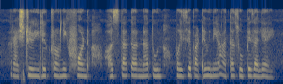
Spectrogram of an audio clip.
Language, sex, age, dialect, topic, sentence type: Marathi, female, 25-30, Varhadi, banking, statement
